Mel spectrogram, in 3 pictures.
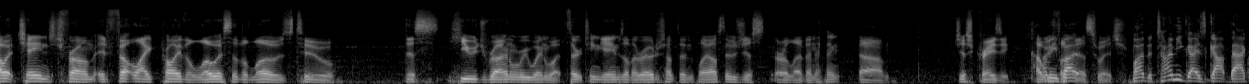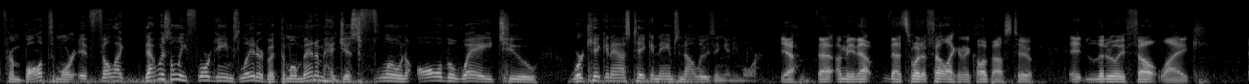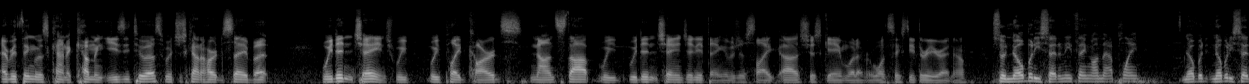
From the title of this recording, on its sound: live from Rangers Fan Fest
